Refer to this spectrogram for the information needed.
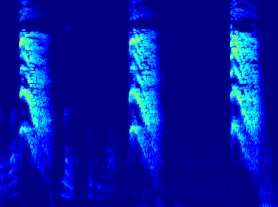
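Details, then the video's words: Household pet Alexandrine parakeet letting out three loud, rasping squawks that slide downward, spaced about one and a half seconds apart, otherwise quiet. "Alexander parrot natural sound"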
